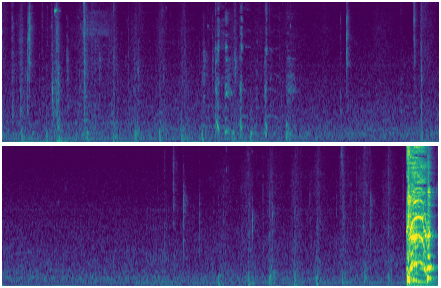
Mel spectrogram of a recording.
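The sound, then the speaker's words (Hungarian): A person coughing several times, sharp short bursts scattered over a quiet, faintly humming background, with a louder, harsher burst right at the end. “már nem csak a karakterem köhög, de én is.”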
